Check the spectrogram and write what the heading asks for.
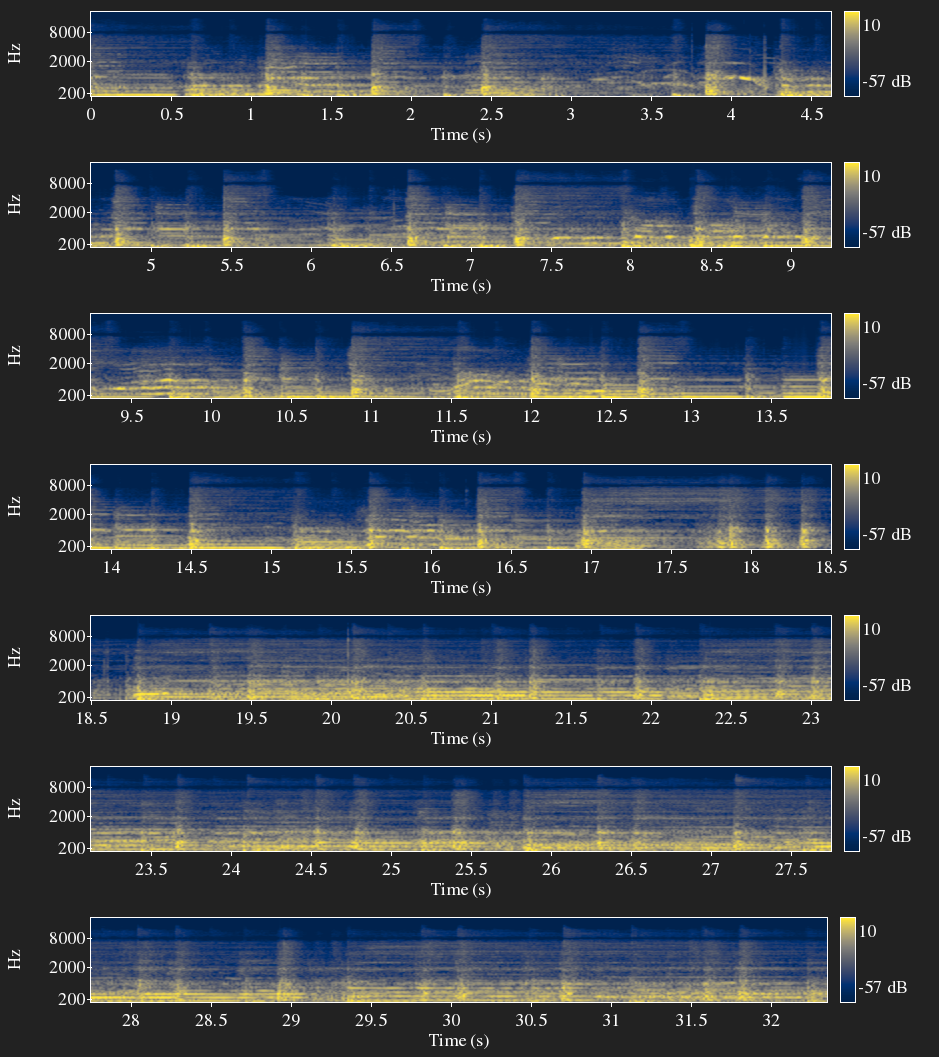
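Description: Live rock band playing: electric guitars, electric bass and drum kit, with a man singing. There is a short break just past the middle, and the band comes back in fuller.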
